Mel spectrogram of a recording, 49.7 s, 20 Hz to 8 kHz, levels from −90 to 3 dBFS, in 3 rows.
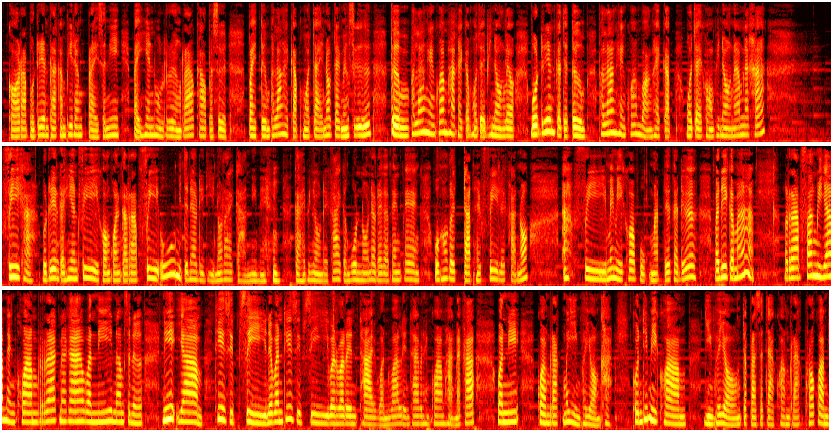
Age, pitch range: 60-79, 155-200 Hz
